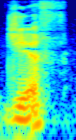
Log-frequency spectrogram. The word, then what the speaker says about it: GIF: Okay, first I would just like to ever so gently remind you that the correct pronunciation is actually GIF. That's with a soft G. Shout out to the soft G.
